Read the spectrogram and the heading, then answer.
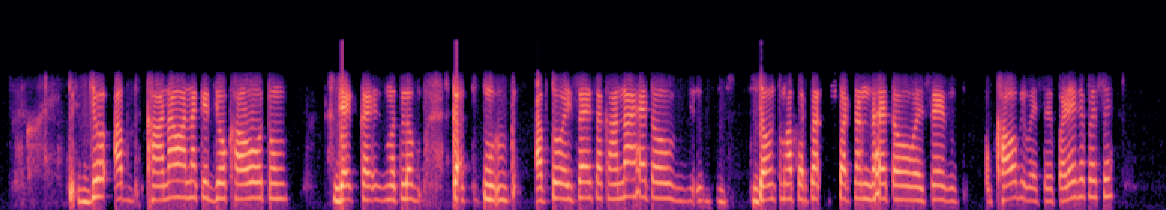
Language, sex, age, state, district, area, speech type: Hindi, female, 45-60, Uttar Pradesh, Lucknow, rural, conversation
